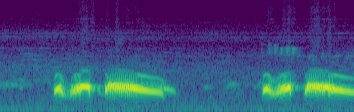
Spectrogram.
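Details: Decoy spotted dove producing two coo phrases, each beginning with a quick rising double note and ending in a long, smoothly descending hoot.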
